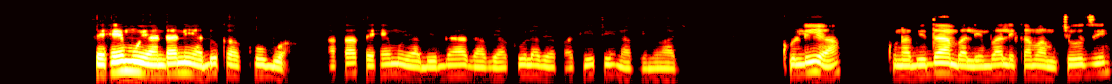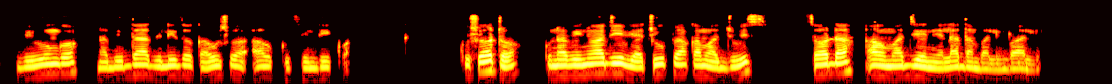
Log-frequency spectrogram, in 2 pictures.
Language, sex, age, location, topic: Swahili, male, 25-35, Nairobi, finance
